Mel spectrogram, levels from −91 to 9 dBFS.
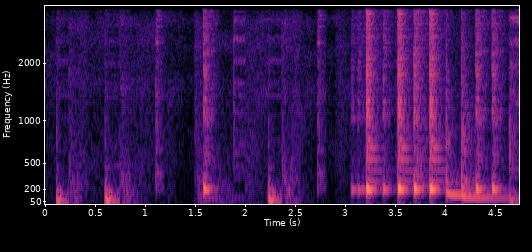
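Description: A sender likely halting transmission between musical phrases leaves comfort noise in place of the background at 0.0–0.11, 0.23–0.59, 0.74–1.1, 1.19–1.58, 1.73–1.88, 2.0–2.21, 2.36–2.72 and 2.81–3.05 s. Each time, the real background gives way to steady, featureless hiss that shifts in level by up to about 8 dB and, like everything else, stops at 4 kHz.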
